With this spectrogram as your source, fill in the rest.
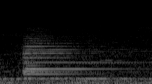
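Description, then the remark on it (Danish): A single church bell strike rings out and hangs in the air, its bright overtones slowly fading over a low steady hum. It is fairly quiet, with no voices. “Alle de steder, hvor der sker noget interessant i podcasten, der er der klokker, kirkeklokker i baggrunden.”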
